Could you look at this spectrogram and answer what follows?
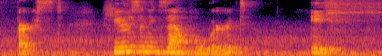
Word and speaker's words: ich: Here's an example word, ich. Ich means I in German. And ich is pronounced at the back of your throat when your throat is really, really tight.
